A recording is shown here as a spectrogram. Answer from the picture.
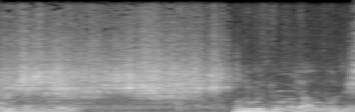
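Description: Dry grains rattling and hissing in a hot metal wok over a wood fire as they are stirred by hand; the stirring sound breaks off briefly near the end.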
